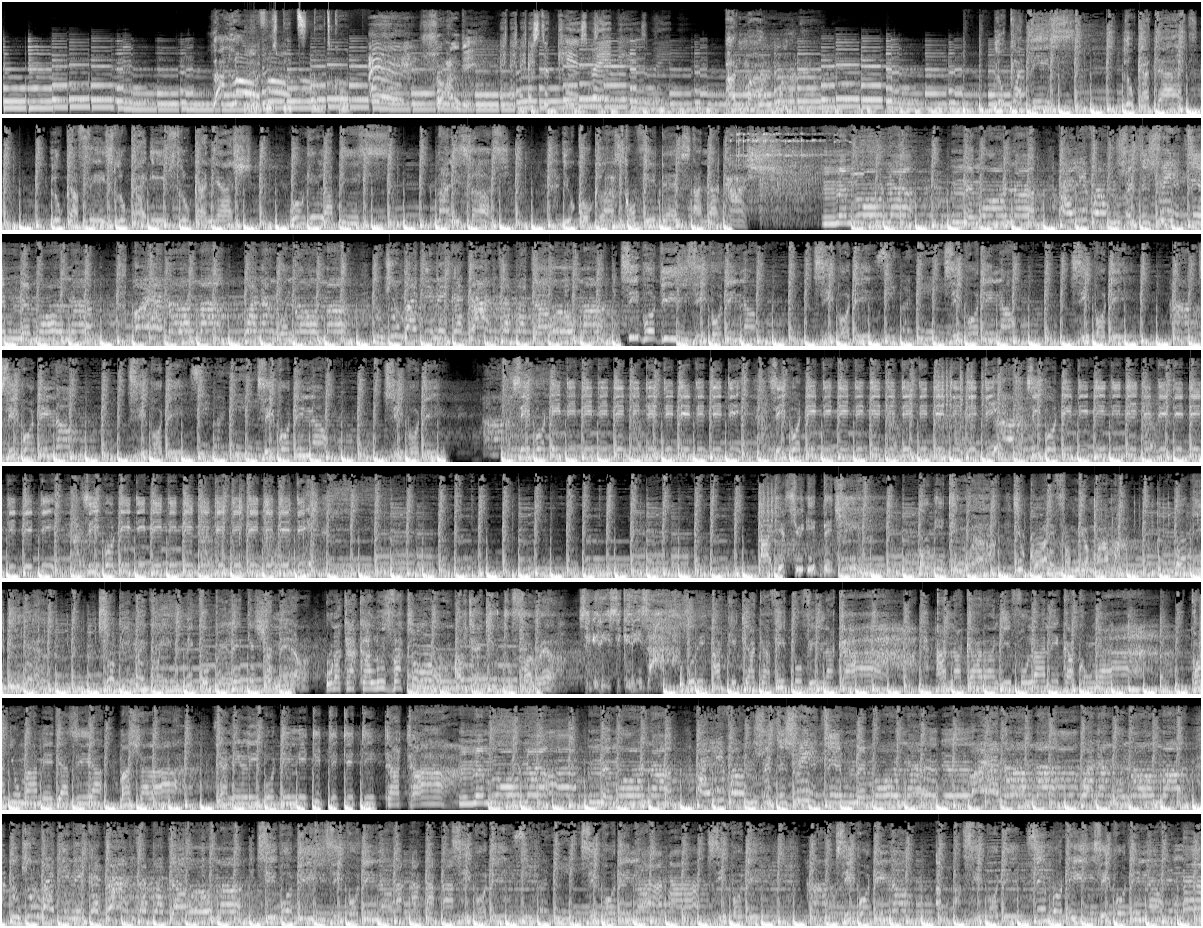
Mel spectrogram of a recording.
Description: Tanzanian R&B and Afro-pop sensation
silky vocals
groovy, mid-tempo Afrobeat-inspired instrumental
With its feel-good rhythm and charming delivery
Afro-R&B sounds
